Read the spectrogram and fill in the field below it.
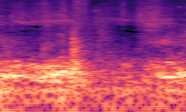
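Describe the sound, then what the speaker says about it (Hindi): A tali wala pigeon coos softly on a rooftop, a low, gentle, rolling call heard close by in a quiet setting. "ये टाली वाला कबूतर है"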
